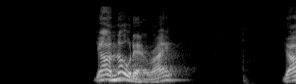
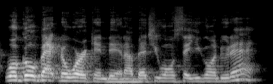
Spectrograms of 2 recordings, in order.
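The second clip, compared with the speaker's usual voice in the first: ordinary delivery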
